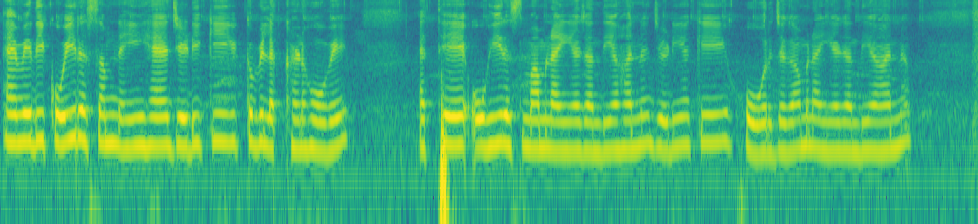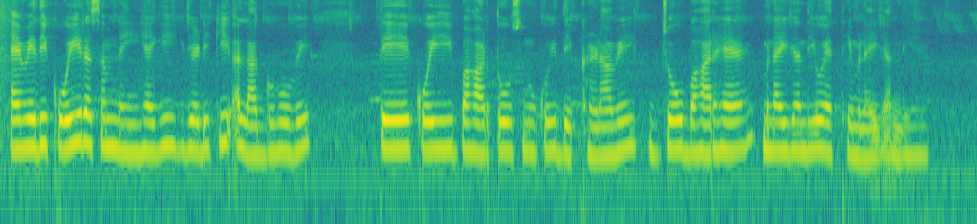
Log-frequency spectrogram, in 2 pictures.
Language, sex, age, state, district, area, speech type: Punjabi, female, 18-30, Punjab, Mohali, rural, spontaneous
